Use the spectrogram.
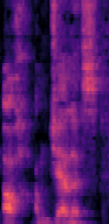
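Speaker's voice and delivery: normal talking voice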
